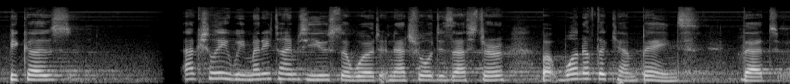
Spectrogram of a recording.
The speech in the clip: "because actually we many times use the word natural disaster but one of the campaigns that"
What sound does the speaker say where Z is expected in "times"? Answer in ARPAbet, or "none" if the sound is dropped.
Z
